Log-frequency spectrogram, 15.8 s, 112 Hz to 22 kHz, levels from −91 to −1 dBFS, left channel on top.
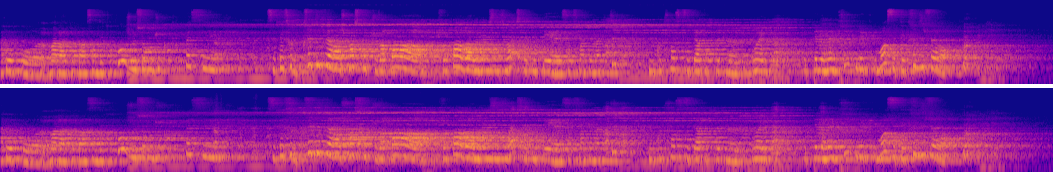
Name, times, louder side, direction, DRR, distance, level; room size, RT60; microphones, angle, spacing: voice 1, 0.0-3.4 4.1-11.5 12.1-14.6, left 1 dB, 25° left, -2 dB, 0.5 m, -29 dB
sound 1, 0.9-13.4, right 2 dB, 90° right, 0.8 m, -45 dB
sound 2, 1.9-11.9, left 2 dB, 5° left, 1.5 m, -47 dB
voice 2, 9.9-10.2 10.8-11.7 12.1-12.6 14.6-14.9, left 1 dB, 40° left, -8 dB, 2.0 m, -48 dB
7.2 x 6.3 x 5.7 m, 3.0 s
head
